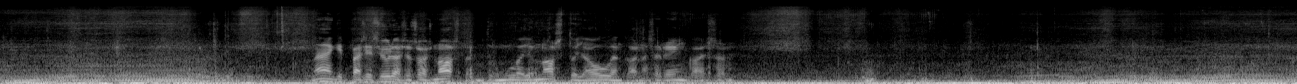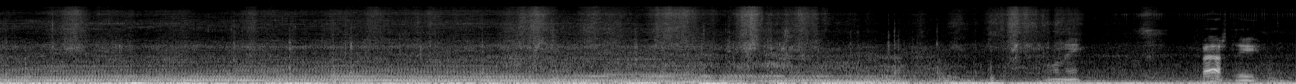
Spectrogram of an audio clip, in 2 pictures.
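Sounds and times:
diesel engine revving under load: 0.0s - 4.8s, 7.4s - 25.9s.

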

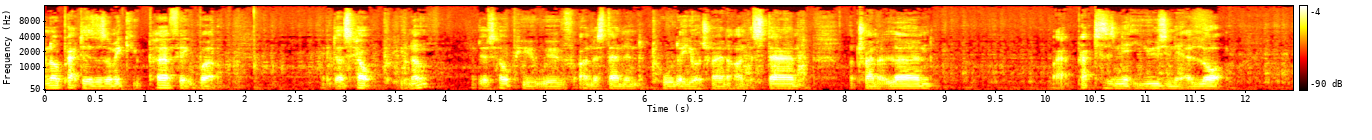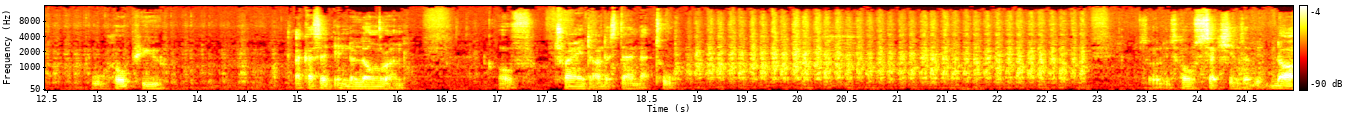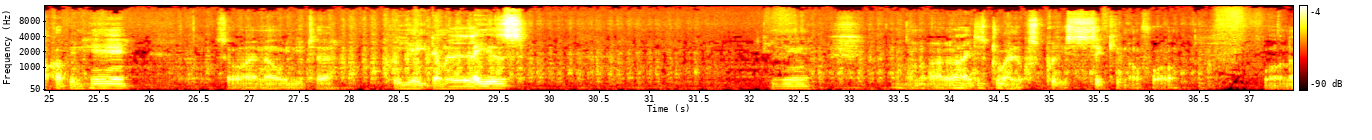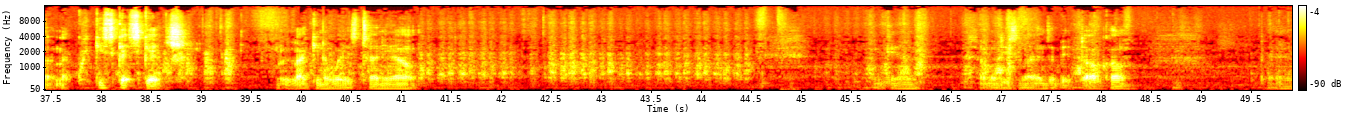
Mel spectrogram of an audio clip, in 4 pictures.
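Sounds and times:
pen scratching on paper: 1.3s - 3.7s, 5.9s - 15.0s, 18.6s - 23.0s, 26.2s - 36.8s, 38.2s - 39.4s, 40.0s - 44.6s, 45.2s - 48.1s.

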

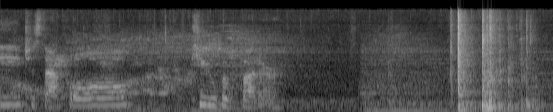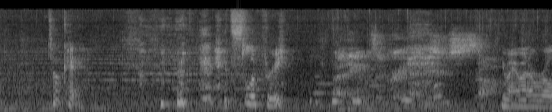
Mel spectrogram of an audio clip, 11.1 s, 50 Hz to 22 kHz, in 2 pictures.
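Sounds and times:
knocks on hard kitchen surface: 4.5s - 5.4s.

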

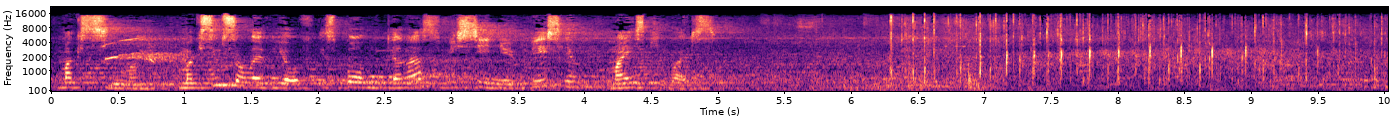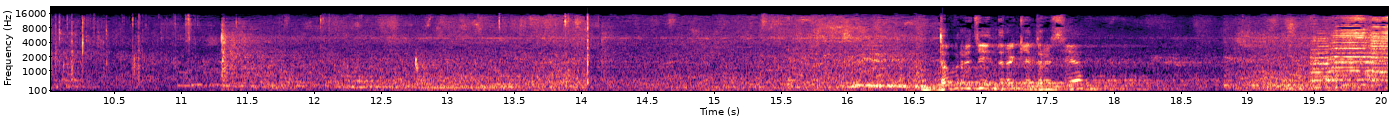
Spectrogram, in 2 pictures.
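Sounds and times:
audience applauding: 6.2s - 11.0s
instrumental waltz music: 19.5s - 20.0s.

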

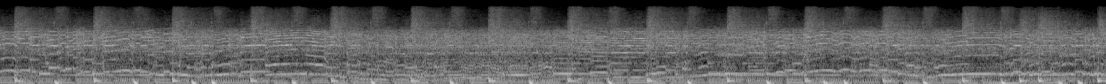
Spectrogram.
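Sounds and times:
bass guitar: 0.0s - 11.0s
electric guitar lead line: 0.0s - 11.0s
steady drums: 0.0s - 11.0s.

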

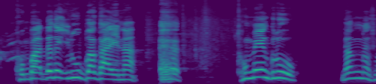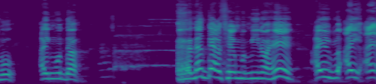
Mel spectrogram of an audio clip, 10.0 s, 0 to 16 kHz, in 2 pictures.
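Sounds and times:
distant rooster crowing: 6.5s - 7.8s.

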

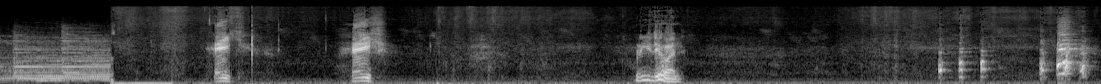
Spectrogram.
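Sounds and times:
rooster clucking: 9.2s - 11.0s.

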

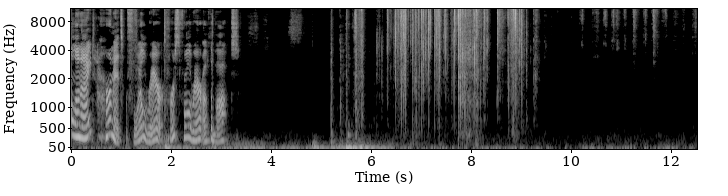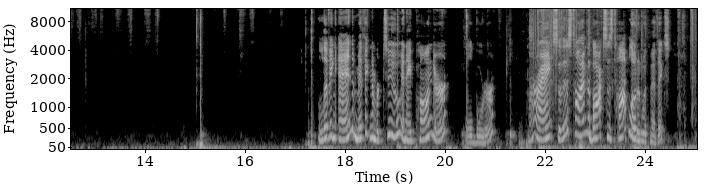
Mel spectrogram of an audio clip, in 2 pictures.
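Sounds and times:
cards and wrapping rustling: 5.4s - 9.5s, 21.6s - 25.0s.

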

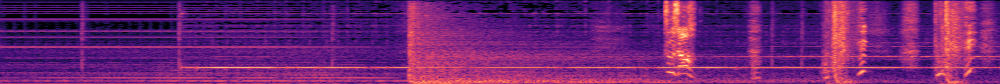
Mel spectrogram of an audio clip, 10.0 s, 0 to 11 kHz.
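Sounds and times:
low sustained drone: 0.0s - 10.0s.

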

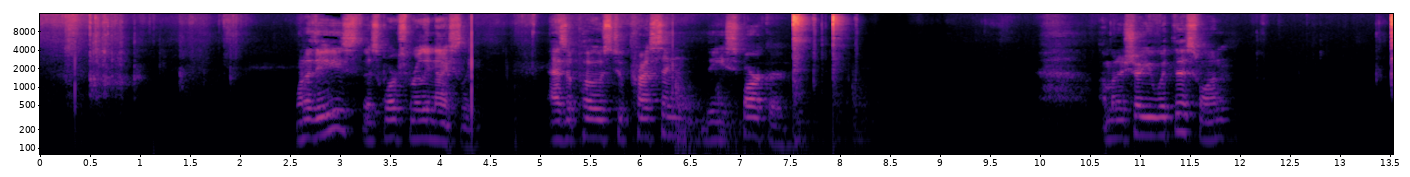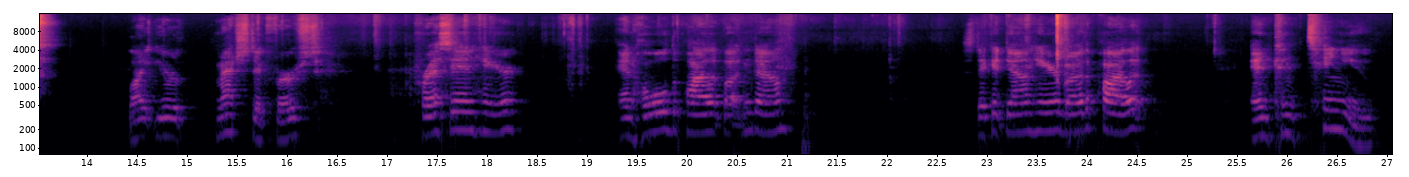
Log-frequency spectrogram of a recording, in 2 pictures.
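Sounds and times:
handling noise with soft rustling: 0.0s - 2.4s, 3.5s - 6.7s, 16.5s - 25.5s.

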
